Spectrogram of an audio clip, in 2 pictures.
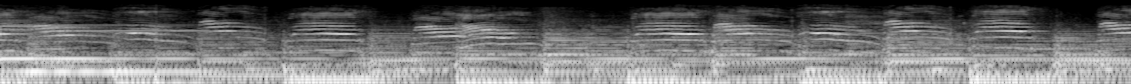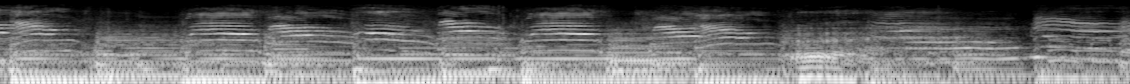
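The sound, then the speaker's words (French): Many cats meowing, loud overlapping wavering cries that repeat almost without pause over a steady low drone for about eleven seconds. “Puis les chats sont bons, là. Ils chantent vraiment pour vrai devant nous, on les voit.”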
